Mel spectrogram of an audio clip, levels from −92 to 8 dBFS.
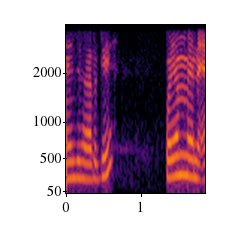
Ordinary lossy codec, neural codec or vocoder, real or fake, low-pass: none; none; real; 3.6 kHz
